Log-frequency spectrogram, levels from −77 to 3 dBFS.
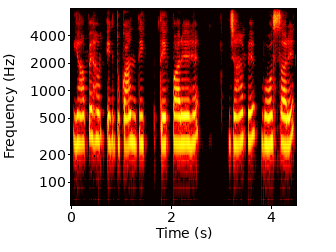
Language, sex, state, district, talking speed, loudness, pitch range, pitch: Hindi, female, Chhattisgarh, Bastar, 200 wpm, -21 LUFS, 265-285 Hz, 265 Hz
